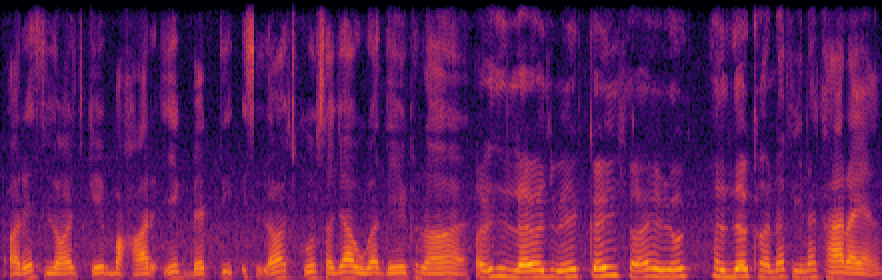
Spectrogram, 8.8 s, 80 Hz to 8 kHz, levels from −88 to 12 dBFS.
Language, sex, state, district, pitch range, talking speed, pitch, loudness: Hindi, male, Uttar Pradesh, Jalaun, 150-200 Hz, 190 wpm, 175 Hz, -17 LUFS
